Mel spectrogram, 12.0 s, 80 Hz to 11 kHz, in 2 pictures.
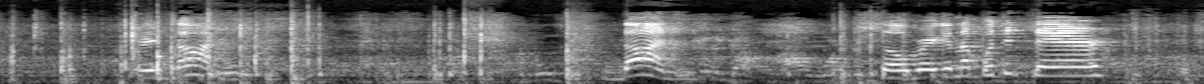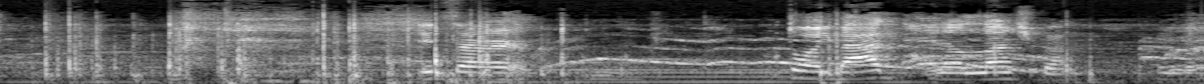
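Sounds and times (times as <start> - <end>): plastic lunch boxes knocking: 0.0 - 3.1, 5.6 - 9.0.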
